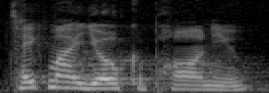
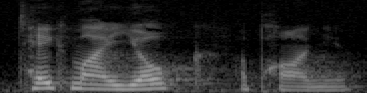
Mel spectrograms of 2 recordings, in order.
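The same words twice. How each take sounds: First: It is read at a quicker pace. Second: It is read at a slower pace.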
